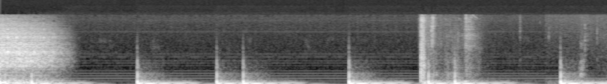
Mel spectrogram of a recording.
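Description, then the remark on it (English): A deep, booming heartbeat sound effect on KCMO Talk Radio, its thumps landing in lub-dub pairs over a steady low hum, loud with short silences between the beats. “You hear those heartbeats going?”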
